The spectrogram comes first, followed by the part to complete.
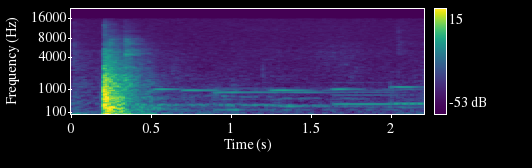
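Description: A single loud thump about a quarter-second in, dying away within half a second, over soft background music of held notes.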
